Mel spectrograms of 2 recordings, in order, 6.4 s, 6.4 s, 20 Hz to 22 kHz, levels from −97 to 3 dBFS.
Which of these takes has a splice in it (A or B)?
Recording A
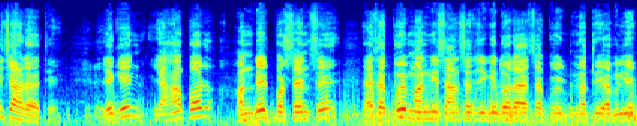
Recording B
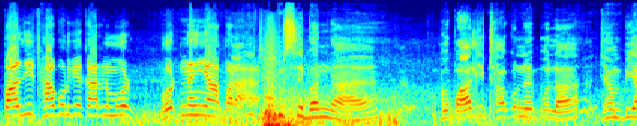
B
